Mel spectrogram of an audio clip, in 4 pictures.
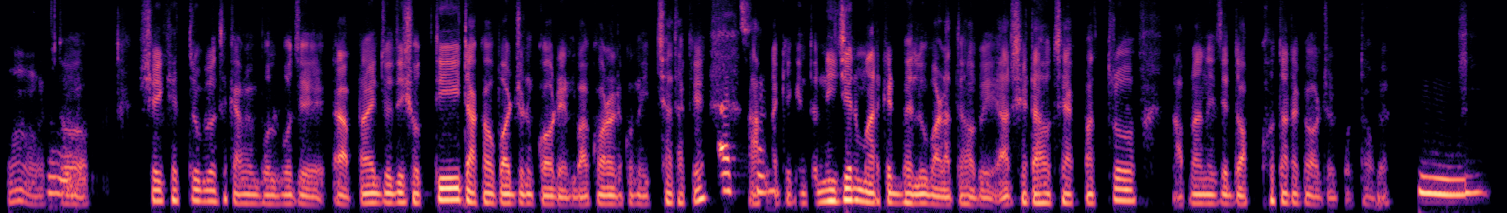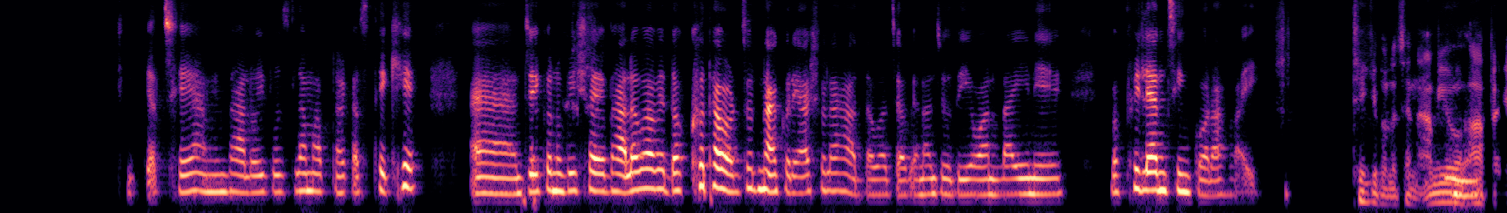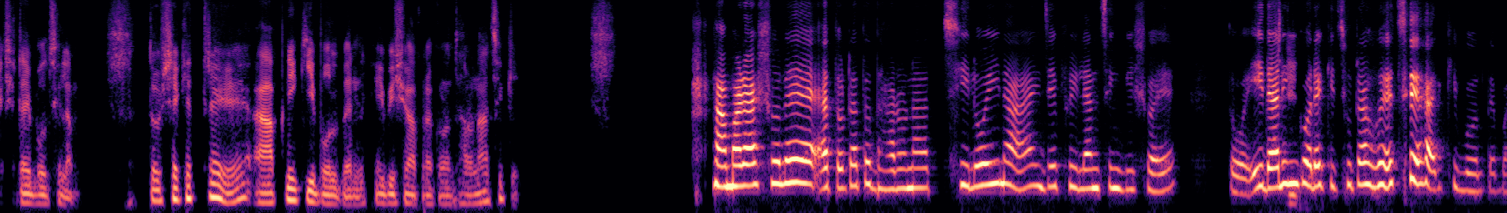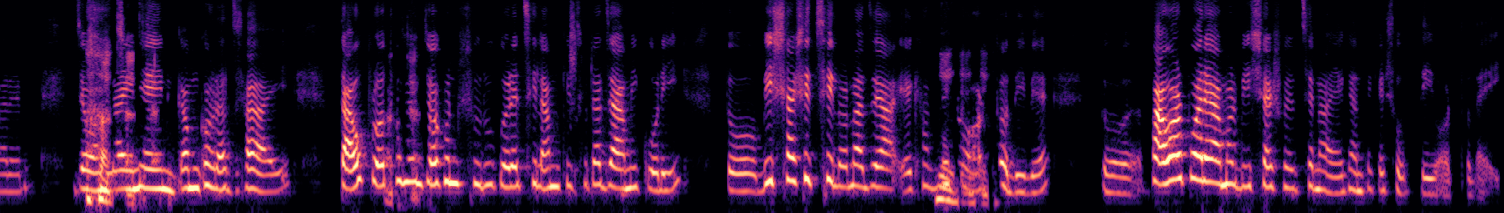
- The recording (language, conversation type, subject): Bengali, unstructured, বেশি টাকা উপার্জনের কোনো সহজ উপায় কি আছে?
- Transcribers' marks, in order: other background noise; static; "আপনার" said as "আপনাই"; chuckle; laughing while speaking: "দক্ষতা অর্জন না করে আসলে"; laughing while speaking: "হয়েছে আর কি বলতে পারেন … তাও প্রথম এ"; laughing while speaking: "আচ্ছা, আচ্ছা"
